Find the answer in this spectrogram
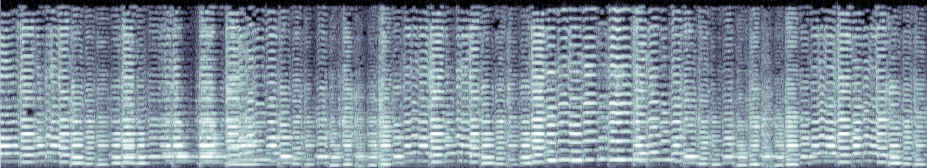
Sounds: Music, Musical instrument, Violin

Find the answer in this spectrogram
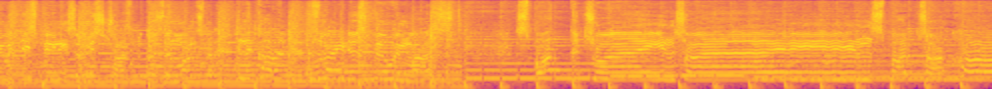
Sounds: Music

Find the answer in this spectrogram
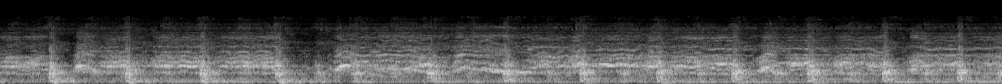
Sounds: Music

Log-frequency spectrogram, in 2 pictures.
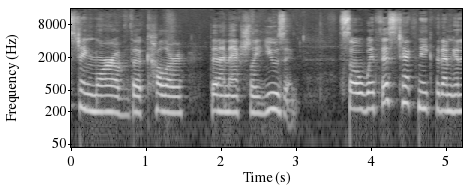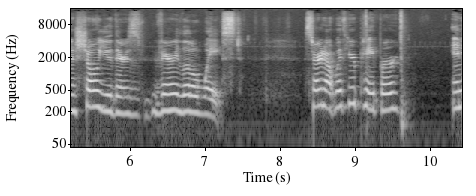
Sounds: Speech

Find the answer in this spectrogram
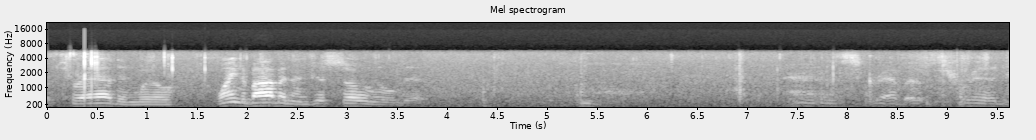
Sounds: Speech

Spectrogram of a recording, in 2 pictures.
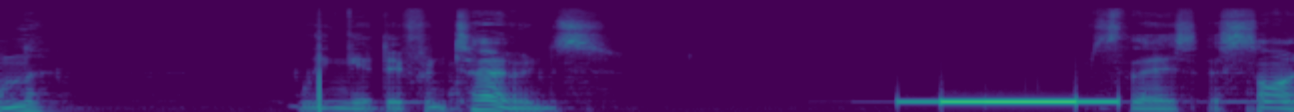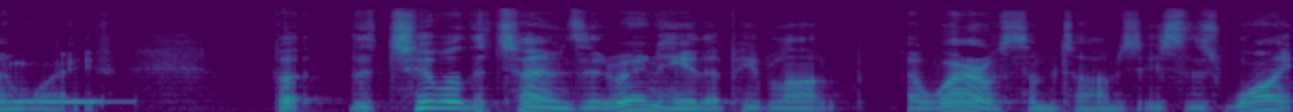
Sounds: Speech

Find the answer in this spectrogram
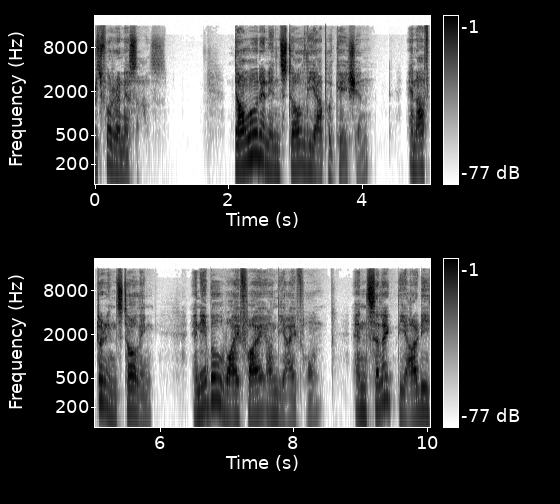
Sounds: Narration, Speech, inside a small room

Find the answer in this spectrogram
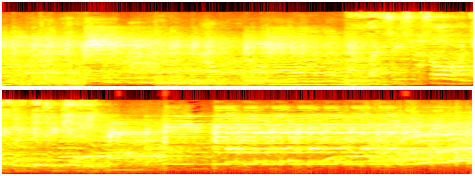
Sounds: Musical instrument, Guitar, Plucked string instrument, Electric guitar, Speech, Strum, Music

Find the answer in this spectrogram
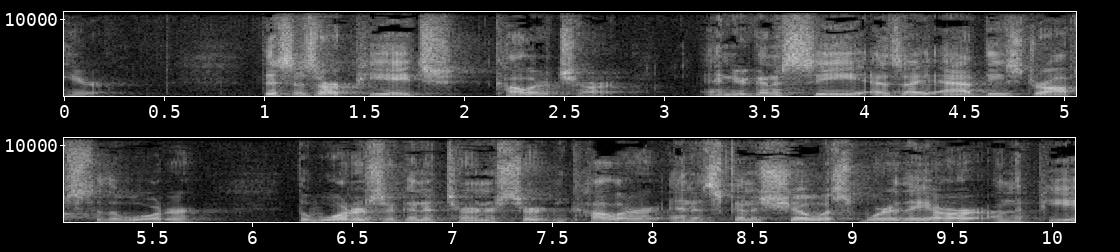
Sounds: Speech

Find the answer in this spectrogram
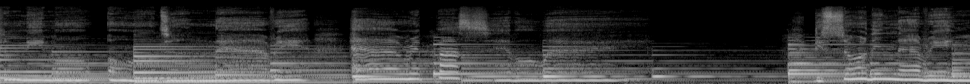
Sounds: Music

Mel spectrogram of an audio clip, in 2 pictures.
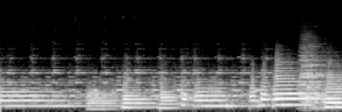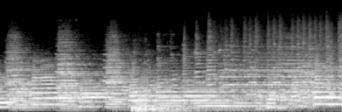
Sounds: Orchestra, Trombone, Music, Brass instrument, Musical instrument

